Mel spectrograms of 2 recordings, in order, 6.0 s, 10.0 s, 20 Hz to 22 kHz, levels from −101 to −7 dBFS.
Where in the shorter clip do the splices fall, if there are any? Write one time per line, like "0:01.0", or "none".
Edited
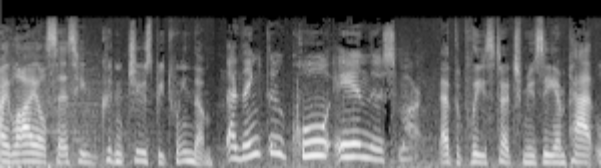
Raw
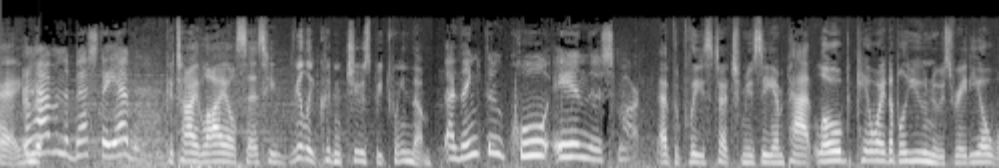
0:01.0

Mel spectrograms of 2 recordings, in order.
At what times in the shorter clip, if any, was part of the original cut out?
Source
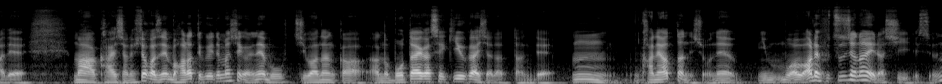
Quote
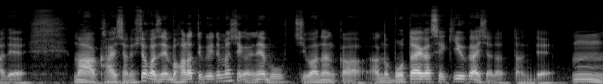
none

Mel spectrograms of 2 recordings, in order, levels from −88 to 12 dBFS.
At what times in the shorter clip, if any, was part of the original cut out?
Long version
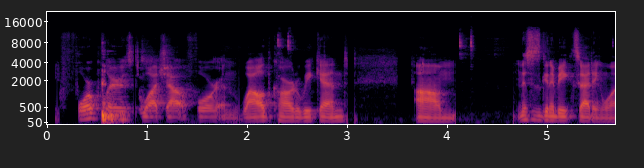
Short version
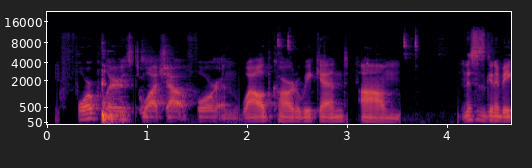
0:03.0

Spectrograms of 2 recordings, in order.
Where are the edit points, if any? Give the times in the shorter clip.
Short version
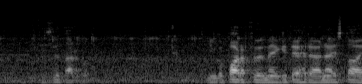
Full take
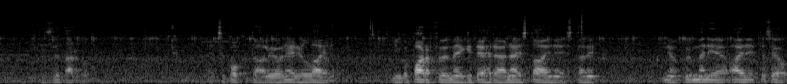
0:02.0

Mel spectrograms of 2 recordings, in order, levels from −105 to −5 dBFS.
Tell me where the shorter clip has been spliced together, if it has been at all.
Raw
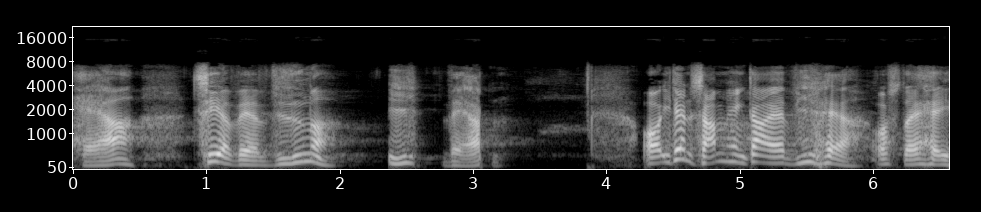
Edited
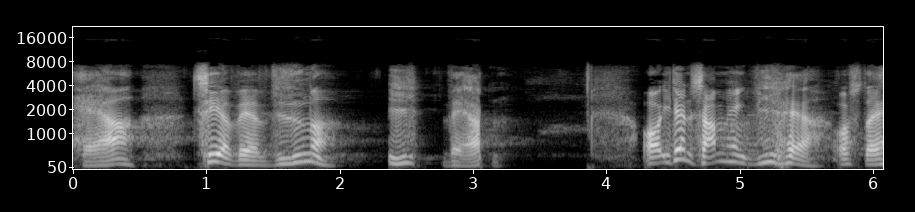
0:05.1

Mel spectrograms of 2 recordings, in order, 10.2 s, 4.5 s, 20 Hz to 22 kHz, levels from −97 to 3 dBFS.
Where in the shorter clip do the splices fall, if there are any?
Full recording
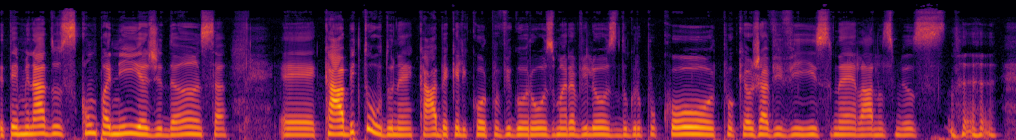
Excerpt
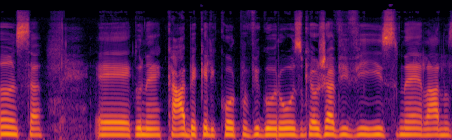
0:01.3
0:03.0

